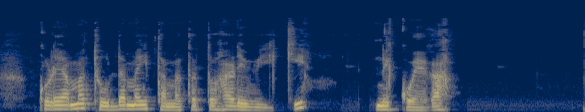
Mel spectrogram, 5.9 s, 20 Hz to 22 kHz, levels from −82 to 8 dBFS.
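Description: From start to finish the speech carries plainly audible MP3 compression, likely from a low-bitrate encode around 48 kbps: nothing survives above about 11.3 kHz, and the sound turns watery.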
